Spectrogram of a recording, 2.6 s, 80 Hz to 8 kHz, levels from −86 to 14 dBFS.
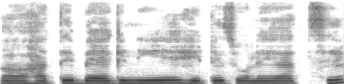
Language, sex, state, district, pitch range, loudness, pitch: Bengali, female, West Bengal, North 24 Parganas, 215-230 Hz, -18 LUFS, 220 Hz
